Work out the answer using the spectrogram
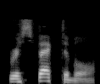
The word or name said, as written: respectable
